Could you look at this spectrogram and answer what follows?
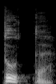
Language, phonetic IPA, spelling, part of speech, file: Russian, [ˈtutːə], тут-то, adverb, Ru-тут-то.ogg
- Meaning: (exactly) here, right here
